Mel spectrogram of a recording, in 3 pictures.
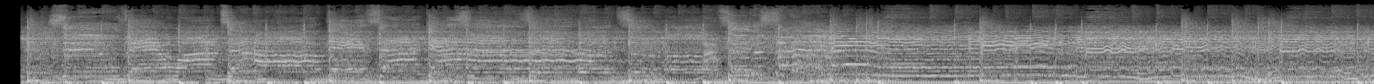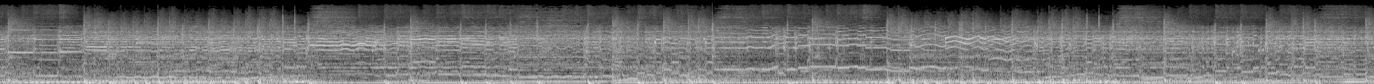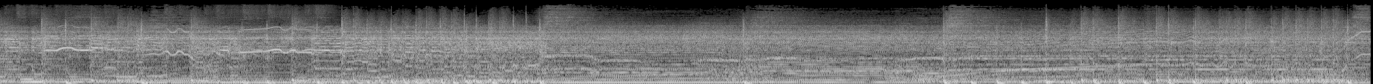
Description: ↓カラオケ適用前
